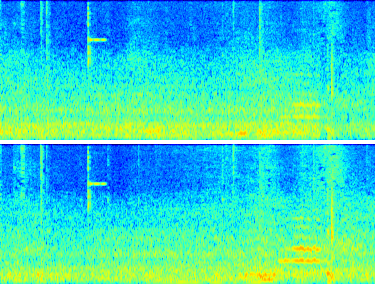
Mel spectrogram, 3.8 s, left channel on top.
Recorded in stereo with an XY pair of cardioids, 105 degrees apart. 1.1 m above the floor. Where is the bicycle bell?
Straight ahead.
